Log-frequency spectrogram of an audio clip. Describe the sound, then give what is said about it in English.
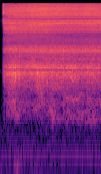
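A hand air dryer at a live wrestling event, its button held down by someone sitting on it, blows continuously, a steady, loud, hissing rush of air with no breaks or changes in pitch for the whole stretch, and no voices. “Someone sat on the air dryer button, and it's the whole time you just hear...”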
